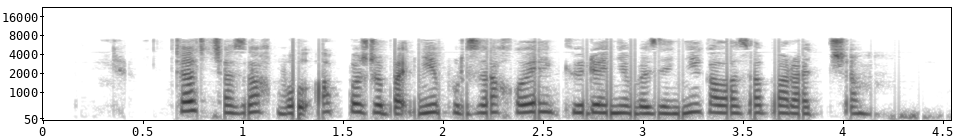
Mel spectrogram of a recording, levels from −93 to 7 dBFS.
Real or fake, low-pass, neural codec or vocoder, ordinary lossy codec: real; 7.2 kHz; none; MP3, 64 kbps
